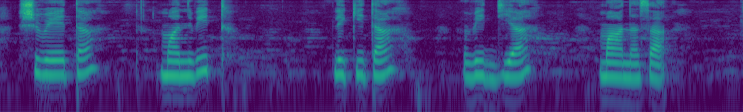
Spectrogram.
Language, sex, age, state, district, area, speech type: Kannada, female, 30-45, Karnataka, Tumkur, rural, spontaneous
